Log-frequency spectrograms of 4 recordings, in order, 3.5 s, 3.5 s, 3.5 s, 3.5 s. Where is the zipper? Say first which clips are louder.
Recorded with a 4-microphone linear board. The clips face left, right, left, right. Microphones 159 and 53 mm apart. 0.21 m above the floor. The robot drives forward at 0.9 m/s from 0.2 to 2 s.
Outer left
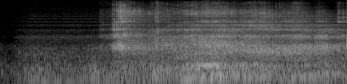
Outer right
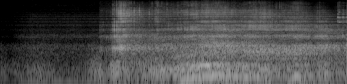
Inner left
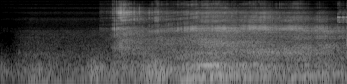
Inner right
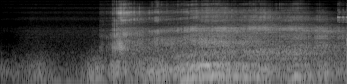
Outer right 3 dB, inner right 5 dB; 55° right (ahead or behind), 0.6 m; by 3.5 s 25° right (ahead or behind), 1.1 m.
